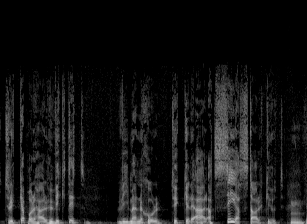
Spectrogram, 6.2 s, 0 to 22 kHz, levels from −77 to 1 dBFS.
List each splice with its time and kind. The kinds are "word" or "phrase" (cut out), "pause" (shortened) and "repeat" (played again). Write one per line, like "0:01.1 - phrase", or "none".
none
